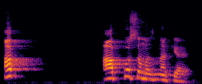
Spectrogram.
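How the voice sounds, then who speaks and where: A man with a very high-pitched, sharp voice speaks slowly, his pitch swinging widely. In this explanatory video lesson on English, he quizzes students with repeated questions and calls them child in a fatherly manner, getting carried away by his own enthusiasm.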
